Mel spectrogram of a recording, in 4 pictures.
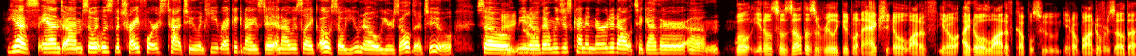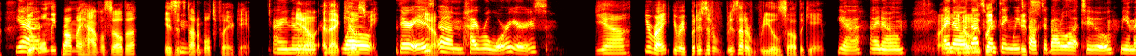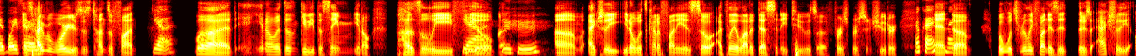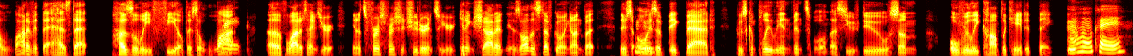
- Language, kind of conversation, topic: English, unstructured, How do you balance your own interests with shared activities in a relationship?
- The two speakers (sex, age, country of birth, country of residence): female, 30-34, United States, United States; male, 35-39, United States, United States
- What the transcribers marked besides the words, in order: other background noise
